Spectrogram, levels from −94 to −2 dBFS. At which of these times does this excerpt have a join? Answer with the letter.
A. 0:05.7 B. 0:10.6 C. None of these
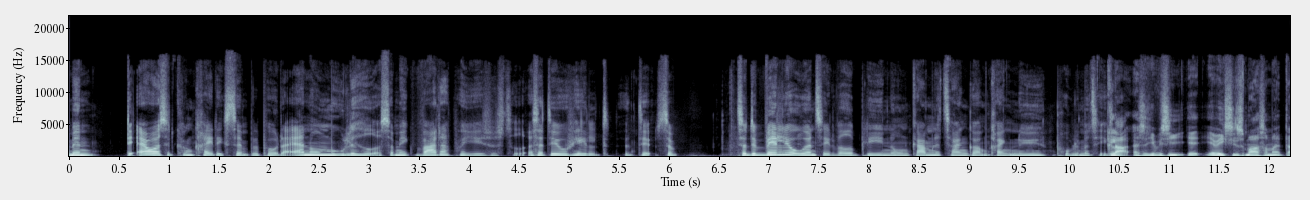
C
